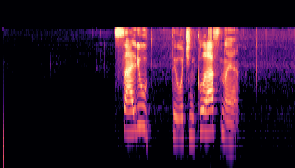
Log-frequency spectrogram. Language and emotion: Russian, positive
